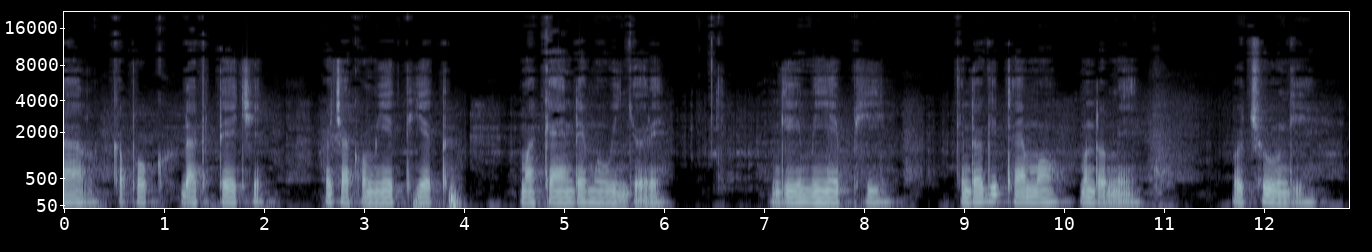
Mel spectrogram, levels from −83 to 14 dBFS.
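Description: Clock slip clicks run from 0.11 to 12.82 s, a soft rattle of single-sample ticks roughly every 40 ms through the speech. Two devices likely run on unsynchronised clocks, drifting apart by around 500 ppm, so a sample is dropped or repeated each time the error reaches one sample.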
